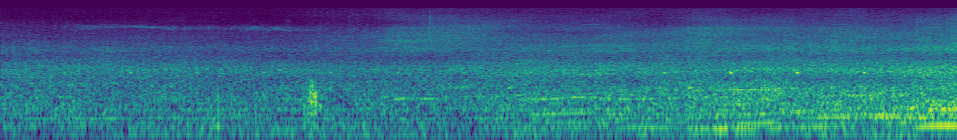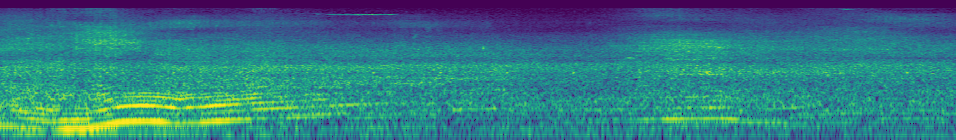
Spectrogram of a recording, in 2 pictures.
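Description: Road traffic passing through a city intersection, a steady hiss of cars and trucks going by. About halfway through, a pickup truck's engine passes close, swelling and then fading. A smaller swell comes near the end as another vehicle passes.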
